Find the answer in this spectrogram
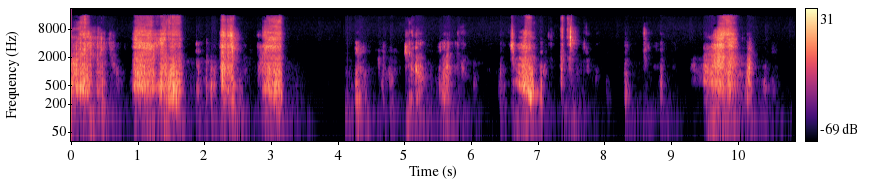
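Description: A person eating: bites and crunchy chewing in irregular bursts with short pauses between them.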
